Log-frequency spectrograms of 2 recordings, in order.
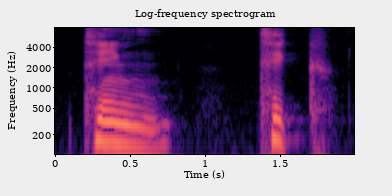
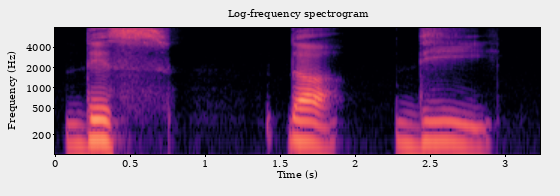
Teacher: The first one of the pair is known as voiceless, and the second one is known as voiced.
